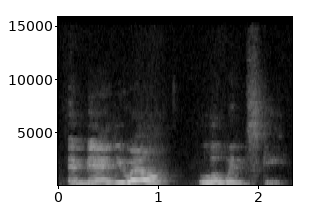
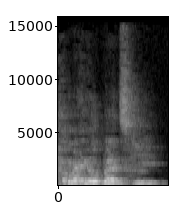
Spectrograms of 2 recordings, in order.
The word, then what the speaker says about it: Emmanuel Lubezki: Emmanuel Lubezki. Good job. Good job. Good job. Emmanuel Lubezki.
